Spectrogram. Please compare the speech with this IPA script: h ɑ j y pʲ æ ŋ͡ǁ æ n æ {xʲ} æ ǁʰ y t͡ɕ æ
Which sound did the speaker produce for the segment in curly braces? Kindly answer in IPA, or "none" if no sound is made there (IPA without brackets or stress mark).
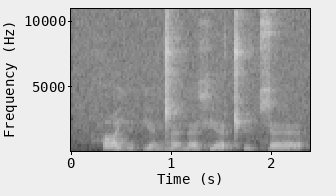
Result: xʲ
